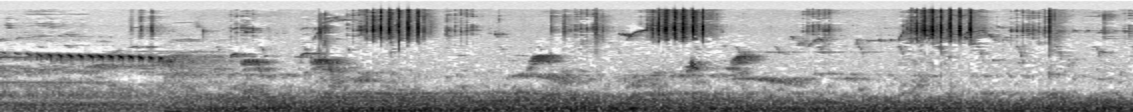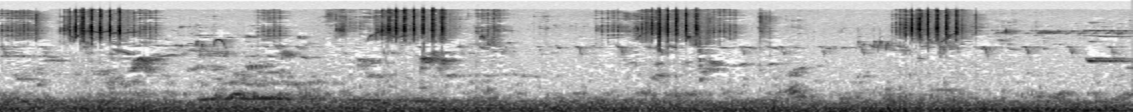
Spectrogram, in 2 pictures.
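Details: Grasshoppers stridulating: short bursts of high, dry, pulsed rasping, each about half a second long, repeated roughly every two seconds at a steady pace over a low background hiss, with a few faint bird chirps near the start.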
